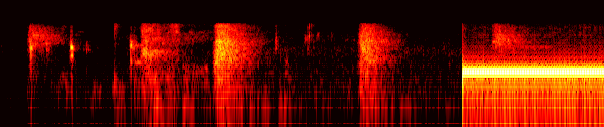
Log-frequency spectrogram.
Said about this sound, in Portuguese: Eu vou transferir a ligação, tá? Tá bom. Transferência.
